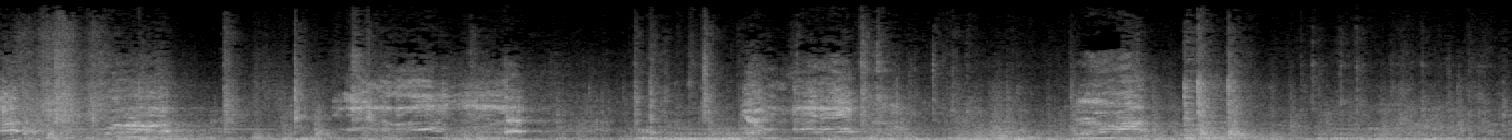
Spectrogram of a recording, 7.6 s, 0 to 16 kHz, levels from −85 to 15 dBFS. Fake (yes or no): no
